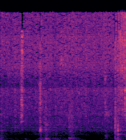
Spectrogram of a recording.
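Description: Dough for an Arabic date-syrup dessert fries in hot oil, a quiet, steady sizzle broken by a few soft taps and clicks of stirring.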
